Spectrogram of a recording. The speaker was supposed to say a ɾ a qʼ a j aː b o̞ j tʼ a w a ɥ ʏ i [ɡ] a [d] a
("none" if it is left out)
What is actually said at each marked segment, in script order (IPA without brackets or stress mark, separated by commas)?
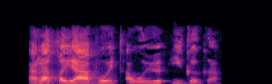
ɡ, ɡ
